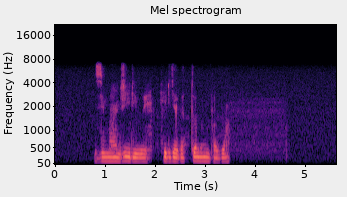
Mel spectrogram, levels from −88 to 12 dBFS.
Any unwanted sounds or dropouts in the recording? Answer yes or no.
no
